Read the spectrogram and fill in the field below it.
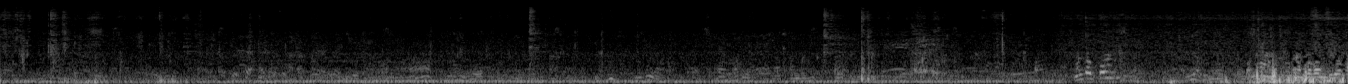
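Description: Men talk nearby with excitement, outdoors.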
